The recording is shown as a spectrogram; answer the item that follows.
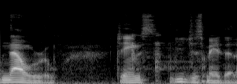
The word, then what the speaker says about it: Nauru: And it is pronounced Nauru, not Nauru. The NAU is a now.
